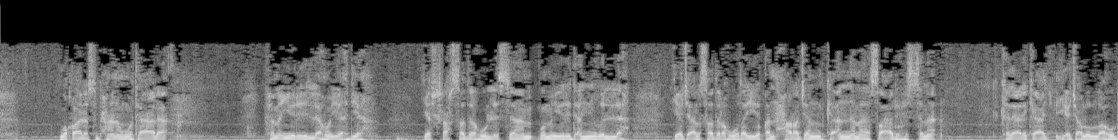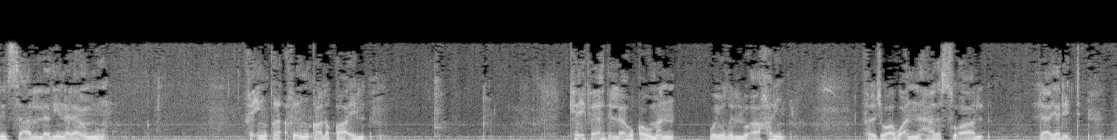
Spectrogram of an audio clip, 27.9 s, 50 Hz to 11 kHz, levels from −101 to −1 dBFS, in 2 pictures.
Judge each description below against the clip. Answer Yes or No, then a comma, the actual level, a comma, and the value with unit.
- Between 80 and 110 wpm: Yes, average, 100 wpm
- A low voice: Yes, low, 115 Hz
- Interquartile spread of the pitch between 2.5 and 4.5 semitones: No, average, 5.2 semitones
